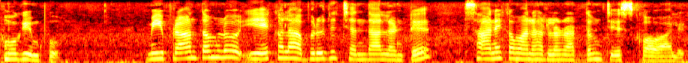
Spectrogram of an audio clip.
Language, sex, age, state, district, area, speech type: Telugu, female, 45-60, Andhra Pradesh, Alluri Sitarama Raju, rural, spontaneous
